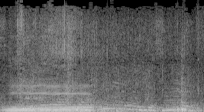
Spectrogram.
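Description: A man's voice holding one long, low, steady vowel for about a second, then going on in talk.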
